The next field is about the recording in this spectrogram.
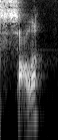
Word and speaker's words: Saleh: I'm going to mispronounce the name of the defensive coordinator, Robert Saleh. – I think it's Saleh.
